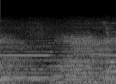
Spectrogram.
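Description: A small church choir singing long held chords, moving to a new chord about halfway through.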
